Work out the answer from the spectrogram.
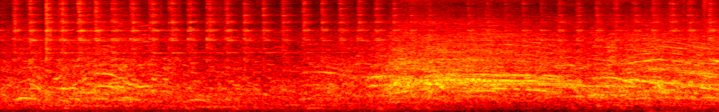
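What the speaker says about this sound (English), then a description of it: "Crowd appealing for a penalty there" Football crowd at a Waterhouse F.C. versus Mount Pleasant F.A. match roars in appeal for a penalty, a broad sustained swell of voices that rises and grows louder midway, with commentary talk over it.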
